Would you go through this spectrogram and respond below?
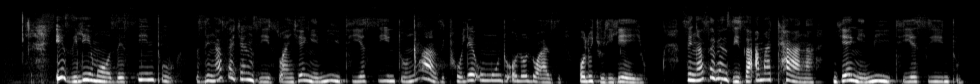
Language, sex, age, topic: North Ndebele, female, 25-35, health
